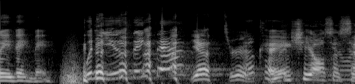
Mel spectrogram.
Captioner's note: laughs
